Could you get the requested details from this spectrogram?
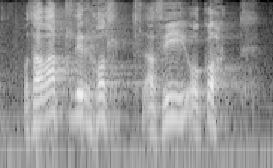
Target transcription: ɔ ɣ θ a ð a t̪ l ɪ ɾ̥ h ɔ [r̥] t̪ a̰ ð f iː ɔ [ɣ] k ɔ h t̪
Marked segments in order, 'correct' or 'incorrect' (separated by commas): incorrect, correct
